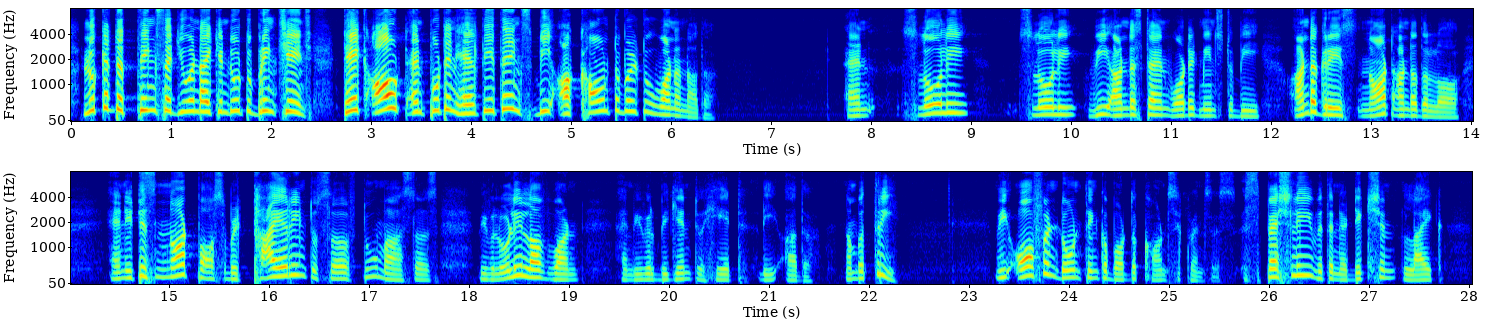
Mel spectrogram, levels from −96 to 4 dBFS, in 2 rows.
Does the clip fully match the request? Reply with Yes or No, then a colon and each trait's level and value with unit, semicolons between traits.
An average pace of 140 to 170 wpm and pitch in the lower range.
No: average, 165 wpm; high, 190 Hz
